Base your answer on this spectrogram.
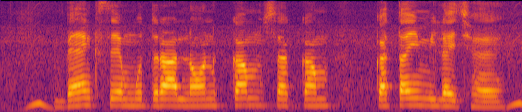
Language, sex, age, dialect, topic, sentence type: Maithili, male, 18-24, Angika, banking, question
